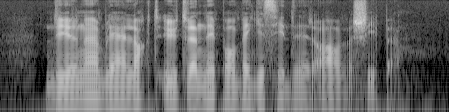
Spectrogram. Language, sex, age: Norwegian, male, 27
